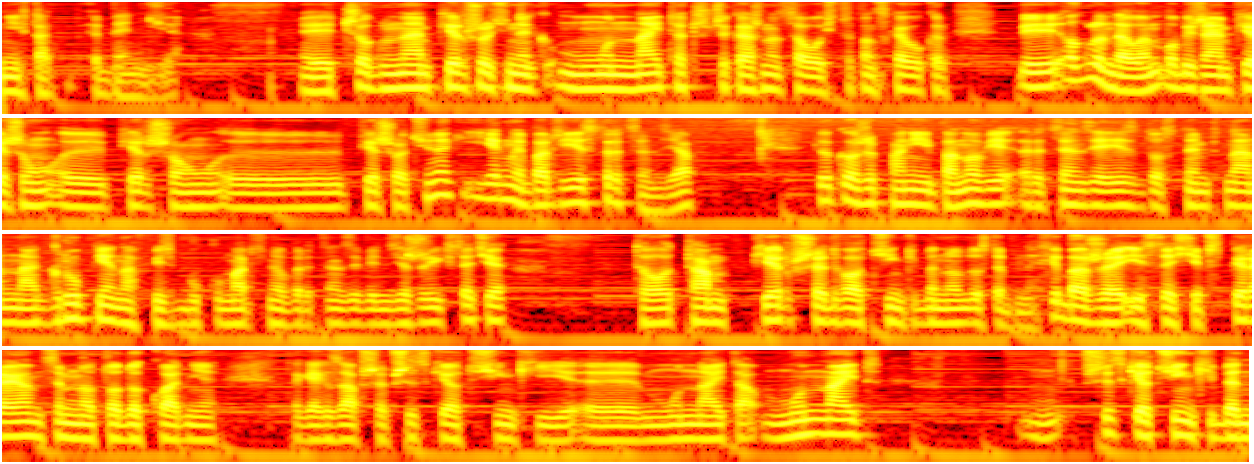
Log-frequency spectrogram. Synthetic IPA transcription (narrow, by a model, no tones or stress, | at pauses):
ɲɛxt̪aɡ̚ | bɛɲd͡ʑɛ | t͡ʂɘɔɡlɔnd̪awɛmpʲjɛɾfʂɨɔt̪̚t͡ɕːinɛkmunːajt̪at͡ʂɘ̥t͡ʂɛkaʂnat̪sawɔɕt͡ɕʲt̪ɛpanskajwɔkɛɾ | ɔɡlɔnd̪awɛmɔbɛjʐawɛmpʲjɛɾfʂɔ̃w̃pʲjɛɾfʂɔ̃w̃pʲjɛɾfʂɨɔt̪̚t͡ɕːinɛkijaknajbaɾd͡ʑejɛst̪ɾɛt̪sɛnzʲja | t̪ɘlkɔʐɛpaɲeipanɔvʲjɛɾɛt̪sɛnzʲjajɛst̪̚d̪ɔst̪ɛmpnanaɡɾupʲjɛnafɛjzbukumaɾt͡ɕinɔvɛɾɛt̪sɛnzʲjɛvʲjɛns̬ʲjɛʐɛlʲixt̪sɛt͡ɕɛ | t̪ɔt̪ampʲjɛɾfʂɛd̪vaɔt̪̚t͡ɕinkʲibɛnd̪ɔ̃w̃d̪ɔst̪ɛmpnɛxɘbaʐɛjʔɛst̪ɛɕt͡ɕɛfspʲɛɾajɔnt̪sɘmnɔt̪ɔd̪ɔkwad̪ɲɛt̪akʲjaɡzafʂɛfʂɘst̪kʲɛɔt̪̚t͡ɕiŋkʲimunːajt̪a̰munːajt̪ | fʂɨst̪kʲɛɔt̪̚t͡ɕiŋkʲibɛn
